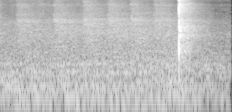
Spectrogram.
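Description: Capacitor-discharge welding machine firing with a single sharp snap near the end, during repeated stress-test cycling.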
